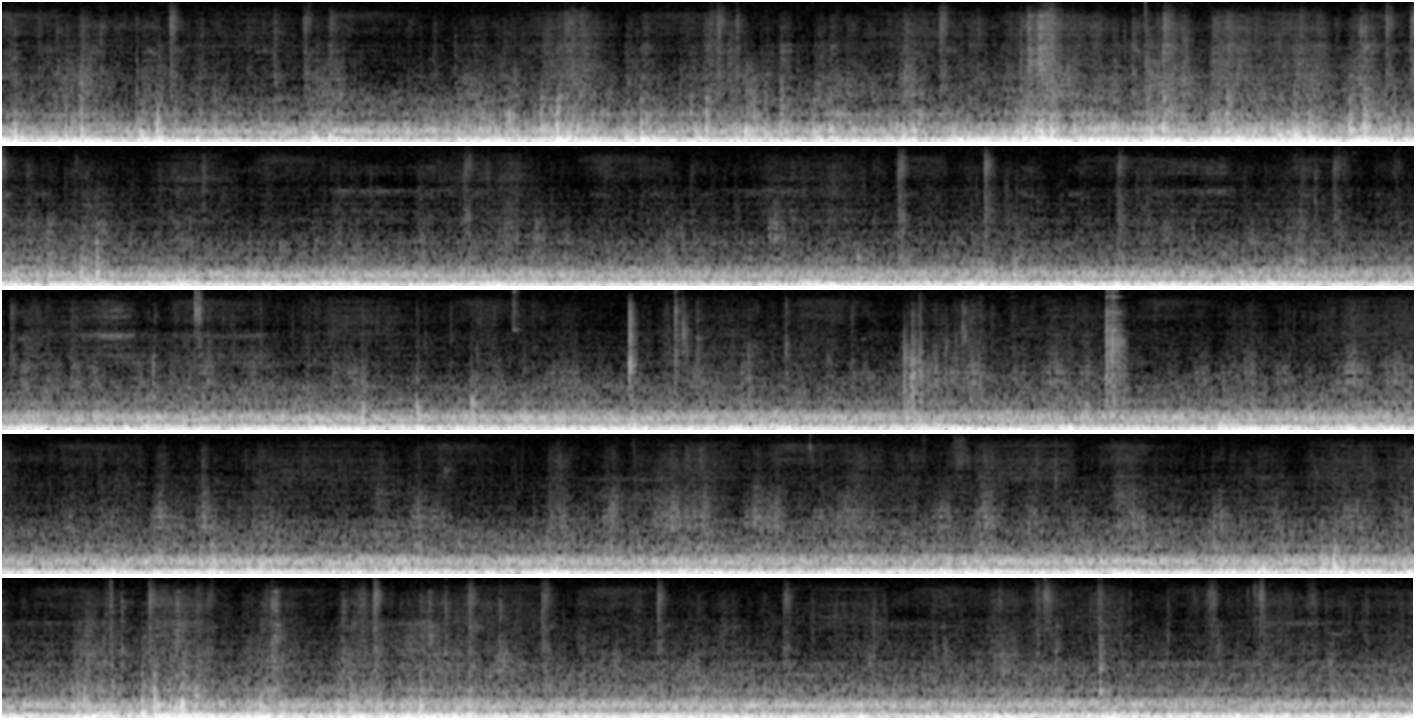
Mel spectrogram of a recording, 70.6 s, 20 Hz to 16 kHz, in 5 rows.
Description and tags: Ride in the passenger wagon at night. The train passes a waypoint arrow. Snoring passengers.
Recorded 30-03-2013.
XY-stereo.
Tascam DR-40, deadcat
